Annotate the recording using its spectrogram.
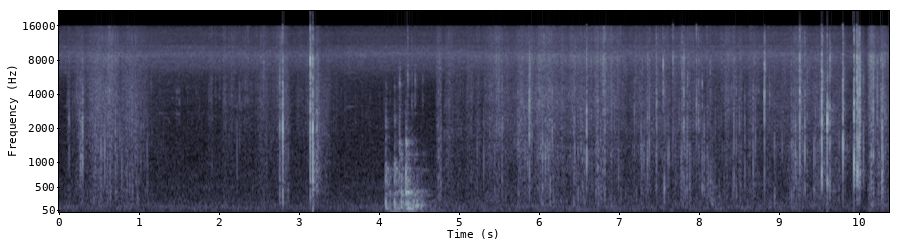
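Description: Plastic bubble wrap crinkling and rustling as a package is cut open and unwrapped by hand, with a couple of sharper snaps about three seconds in and a denser crackle of plastic in the second half.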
